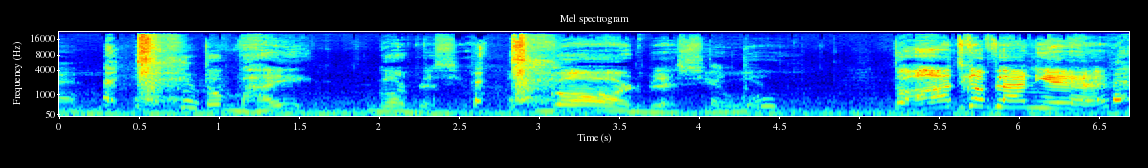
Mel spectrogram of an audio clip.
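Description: A person sneezes amid conversational talk, with brief sharp bursts standing out between voices.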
